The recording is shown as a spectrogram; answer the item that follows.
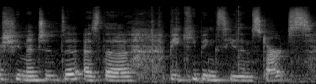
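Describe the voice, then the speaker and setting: At a moderate pace and medium pitch, a woman speaks with a slight Southern US accent amid audible room echo and noticeable background noise. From US South. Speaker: cross-stitch vlogger. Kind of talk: casual vlog chat. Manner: casual with many fillers.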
